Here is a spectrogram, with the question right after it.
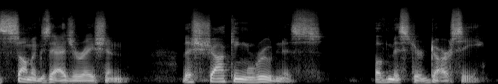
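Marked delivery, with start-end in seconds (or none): none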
